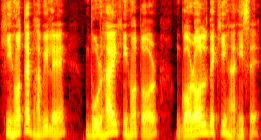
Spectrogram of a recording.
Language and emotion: Assamese, neutral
